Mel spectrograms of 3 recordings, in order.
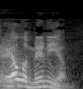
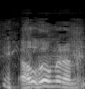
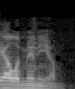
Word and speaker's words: aluminium: and I'm I'm I'm probably not going to say this right but it's aluminium no aluminum angle iron although iron I'm sure is not the right word since it's aluminum it's it's aluminum angle aluminum angle Alum angle right but it's really aluminium that's really what it's pronounced ask Trevor from whatever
